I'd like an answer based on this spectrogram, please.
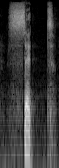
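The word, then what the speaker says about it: sept: Then here, remember, P is not pronounced. Okay, it doesn't exist, so you get this set sound.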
